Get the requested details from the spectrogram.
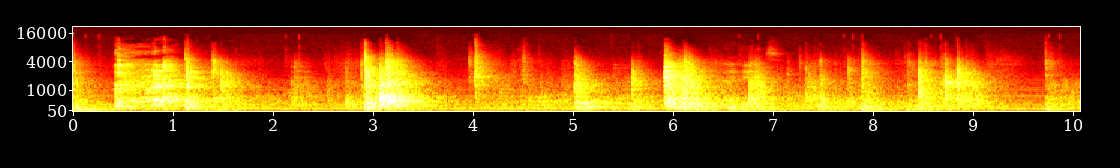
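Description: A ball knocks sharply against plastic figures and the walls of a table football game.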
